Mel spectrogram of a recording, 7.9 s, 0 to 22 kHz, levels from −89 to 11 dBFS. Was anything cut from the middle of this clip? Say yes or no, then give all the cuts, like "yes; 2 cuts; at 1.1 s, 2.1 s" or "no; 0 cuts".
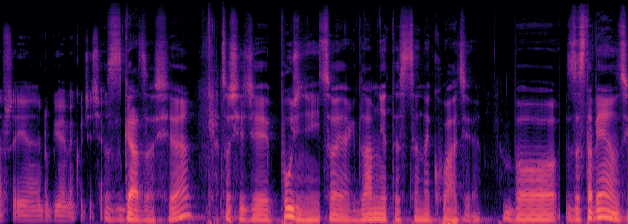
yes; 2 cuts; at 2.8 s, 4.0 s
